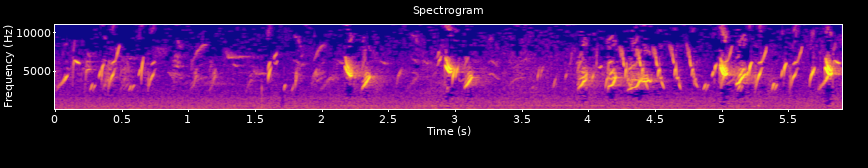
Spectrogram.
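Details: European goldfinch family, adults and young, singing in the wild. Scattered high twittering notes build into louder, denser chattering bursts in the second half, over constant environmental hiss.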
